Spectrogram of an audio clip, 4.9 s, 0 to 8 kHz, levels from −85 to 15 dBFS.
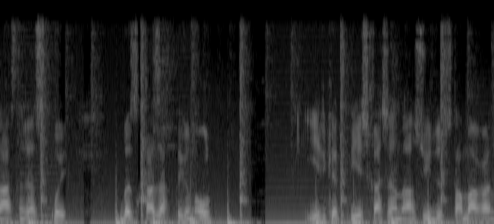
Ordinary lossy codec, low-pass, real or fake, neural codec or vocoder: none; 7.2 kHz; real; none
